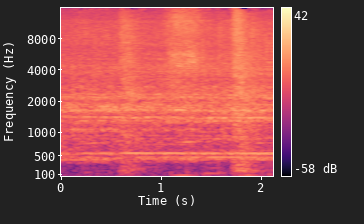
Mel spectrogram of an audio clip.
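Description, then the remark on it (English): A steam train idles at the station in New Carlisle, about to depart, with a steady, sustained whistle tone over a hissing wash of noise and low rhythmic rumbling chuffs, continuous, with no voices. “They finally managed to successfully find each other in the streets in New Carlisle, and they rushed to the train station together just as the train was about to depart.”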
